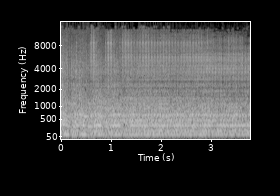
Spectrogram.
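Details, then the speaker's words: Bobcat T190 diesel skid steer after repair (broken rattly fan drive repaired, new alternator belt, coolant, temperature sensor): even, steady running with no rattle or knock; sounds much better without the fan drive rattle. "Boy, it sounds so much better not having that rattly fan drive."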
